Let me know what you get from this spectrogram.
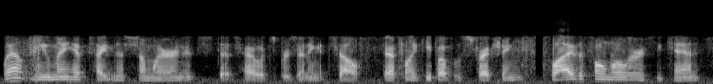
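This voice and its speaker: A man's voice: lowish voice, fast talker, a little hiss or hum. A man calling in by phone to his podcast, chatting in an upbeat, jokey way. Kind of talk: casual chat. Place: hotel, away on business. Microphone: phone call. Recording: tinny phone line.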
